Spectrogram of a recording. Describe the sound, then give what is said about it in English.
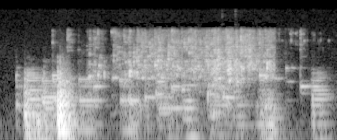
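Oil is poured into water in a demonstration, starting with a brief louder splash and then settling into a steady, gurgling stream for a couple of seconds before it trails off. No one speaks. “What happens when you pour oil into water?”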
